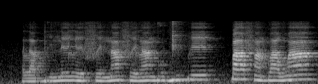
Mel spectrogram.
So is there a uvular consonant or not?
no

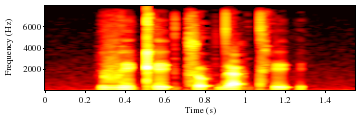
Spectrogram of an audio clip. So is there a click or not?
no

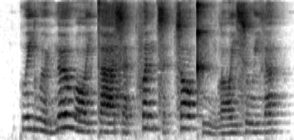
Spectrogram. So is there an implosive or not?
no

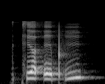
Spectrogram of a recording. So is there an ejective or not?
yes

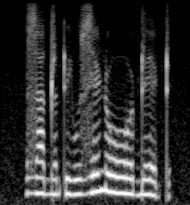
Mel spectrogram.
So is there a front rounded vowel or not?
no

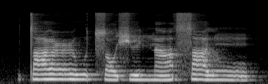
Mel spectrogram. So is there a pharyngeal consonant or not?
yes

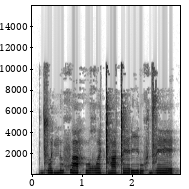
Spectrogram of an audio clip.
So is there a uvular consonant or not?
yes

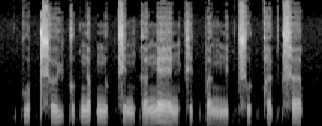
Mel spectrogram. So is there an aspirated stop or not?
yes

